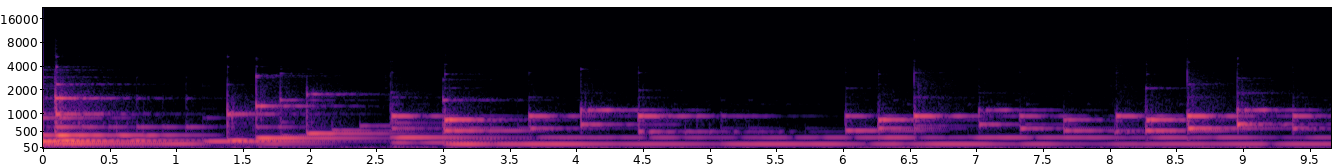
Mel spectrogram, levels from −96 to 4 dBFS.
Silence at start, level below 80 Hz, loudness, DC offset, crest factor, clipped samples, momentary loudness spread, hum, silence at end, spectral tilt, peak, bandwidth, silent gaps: 0 s; -68 dBFS; -42 LUFS; under 0.1%; 22 dB; under 0.1%; 11 LU; none; 0 s; -10.5 dB/octave; -20 dBFS; 4.2 kHz; none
